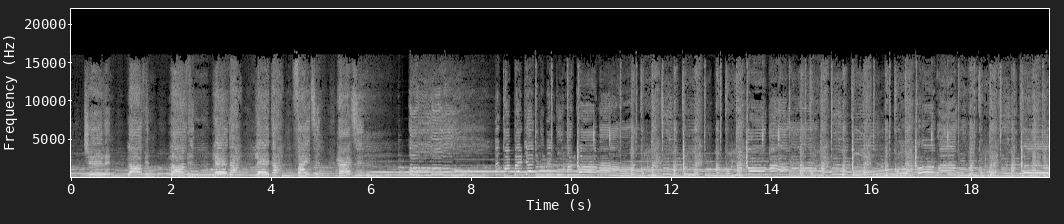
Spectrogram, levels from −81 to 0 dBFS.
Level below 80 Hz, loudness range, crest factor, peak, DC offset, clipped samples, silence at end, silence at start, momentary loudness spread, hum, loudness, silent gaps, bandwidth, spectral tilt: -30 dBFS; 2 LU; 16 dB; 0 dBFS; under 0.1%; under 0.1%; 0 s; 0 s; 5 LU; none; -15 LUFS; none; 16.5 kHz; -3.5 dB/octave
